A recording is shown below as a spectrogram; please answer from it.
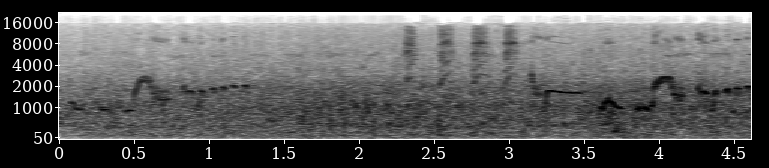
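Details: Oriental magpie-robin, a wild bird, heard in a lure recording meant to draw in wild magpie-robins: scattered rising and falling whistled notes and short chirps, with a faint background hiss and soft high ticks.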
